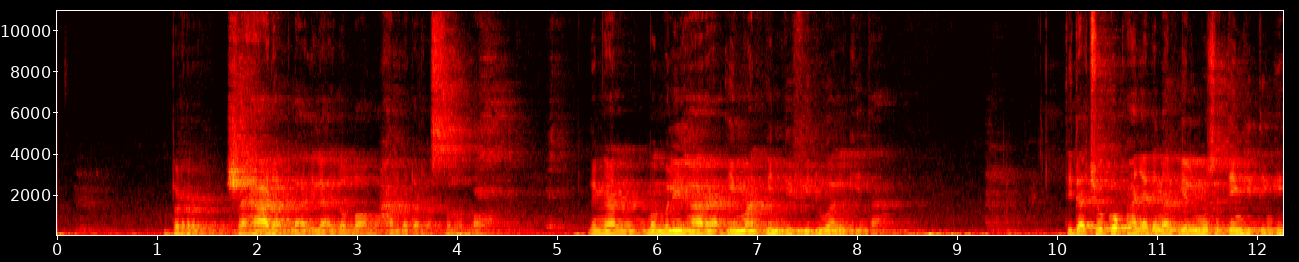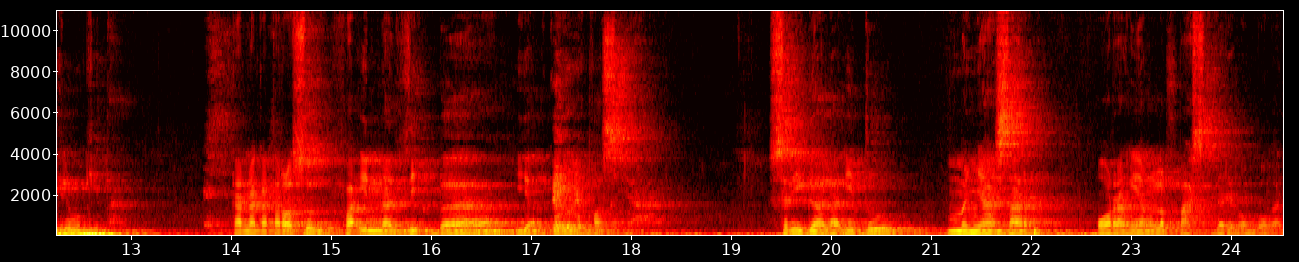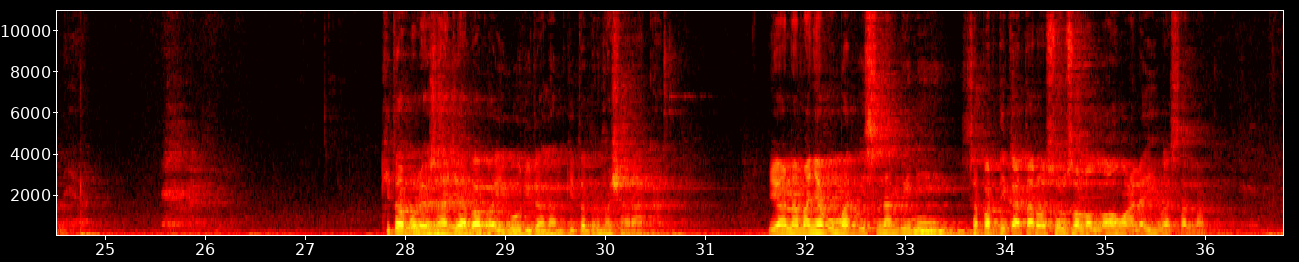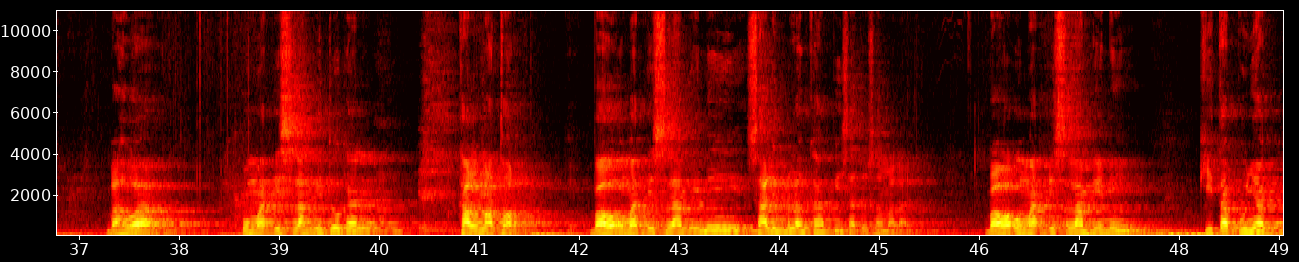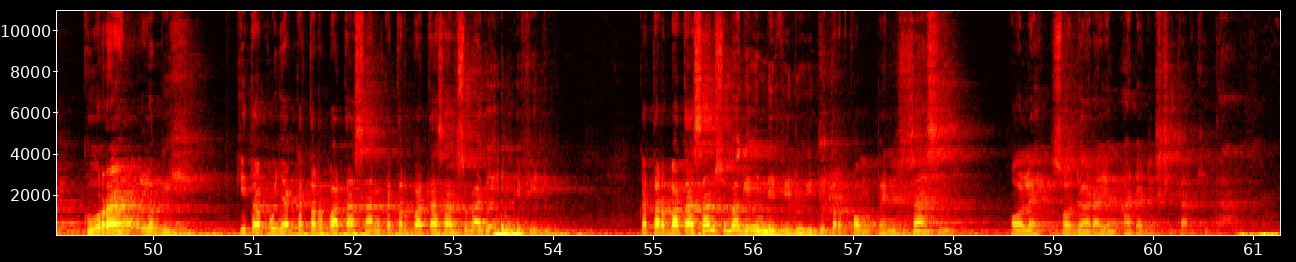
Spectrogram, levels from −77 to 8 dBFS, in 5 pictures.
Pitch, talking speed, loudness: 155 Hz, 90 wpm, -22 LUFS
